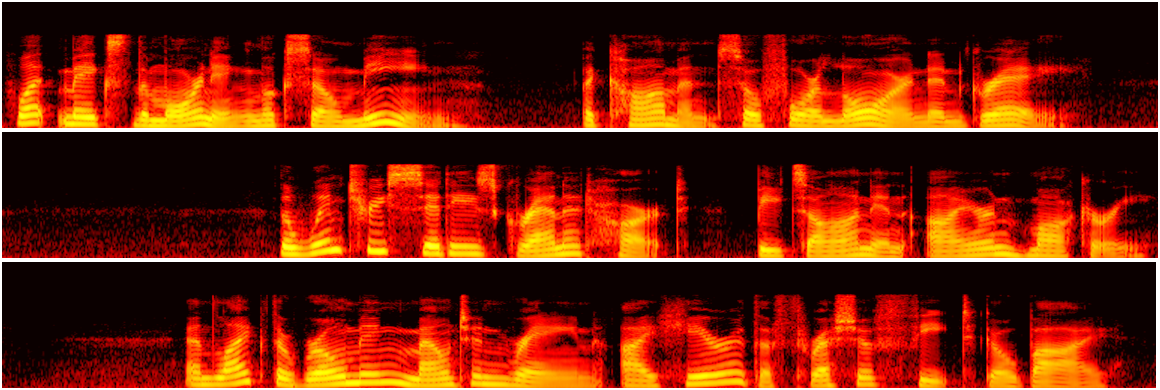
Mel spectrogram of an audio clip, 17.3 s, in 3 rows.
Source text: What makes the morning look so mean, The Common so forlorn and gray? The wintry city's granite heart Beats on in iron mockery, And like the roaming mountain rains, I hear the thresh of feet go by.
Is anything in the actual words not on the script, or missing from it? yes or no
yes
